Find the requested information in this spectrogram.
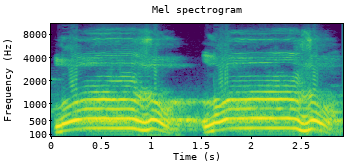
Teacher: Ini huruf zo. Huruf zo itu huruf di ujung lidah bertemu ujung gigi, termasuk jauh dengan nun. Jadi nggak terlalu n. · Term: ikhfa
